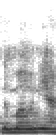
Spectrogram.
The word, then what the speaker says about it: pneumonia: and in the beginning like pneumonia has a silent p um but i would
